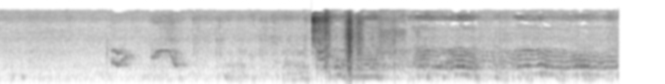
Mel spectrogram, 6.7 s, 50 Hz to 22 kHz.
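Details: Puppies chasing an adult dog named Lady, April 4, 2013, giving high, wavering whimpers and yips that grow into a run of quavering whines, with a burst of rustling and scuffling in the middle.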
